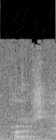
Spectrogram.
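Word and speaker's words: Peirce: is called Charles Sanders purse p e i r c e most people say Pierce it's actually pronounced purse and this guy was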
